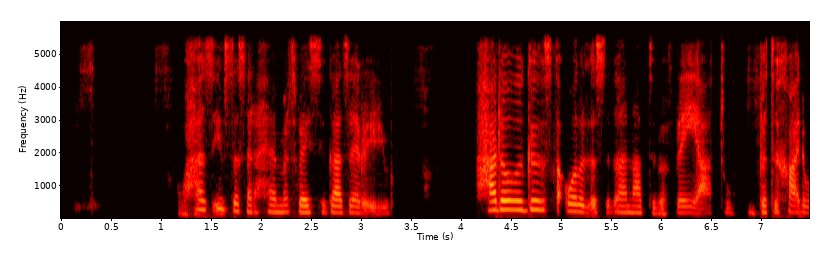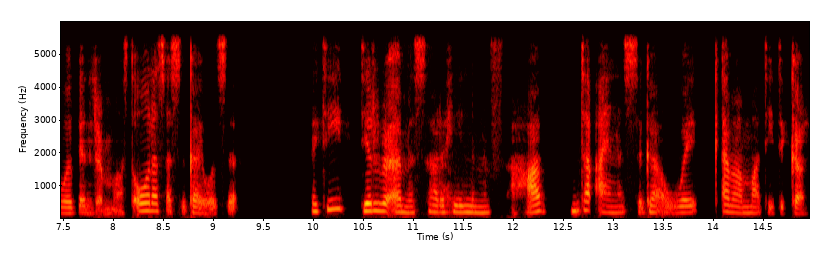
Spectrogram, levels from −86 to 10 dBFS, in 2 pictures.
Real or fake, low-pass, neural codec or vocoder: fake; 5.4 kHz; codec, 16 kHz, 0.5 kbps, X-Codec, HuBERT features, trained on LibriSpeech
